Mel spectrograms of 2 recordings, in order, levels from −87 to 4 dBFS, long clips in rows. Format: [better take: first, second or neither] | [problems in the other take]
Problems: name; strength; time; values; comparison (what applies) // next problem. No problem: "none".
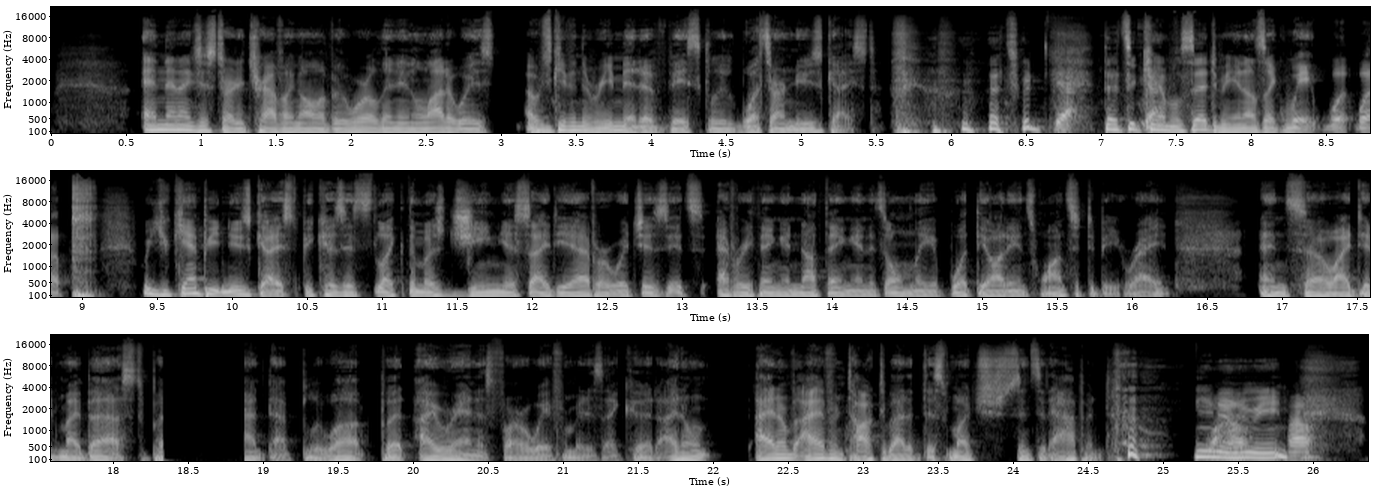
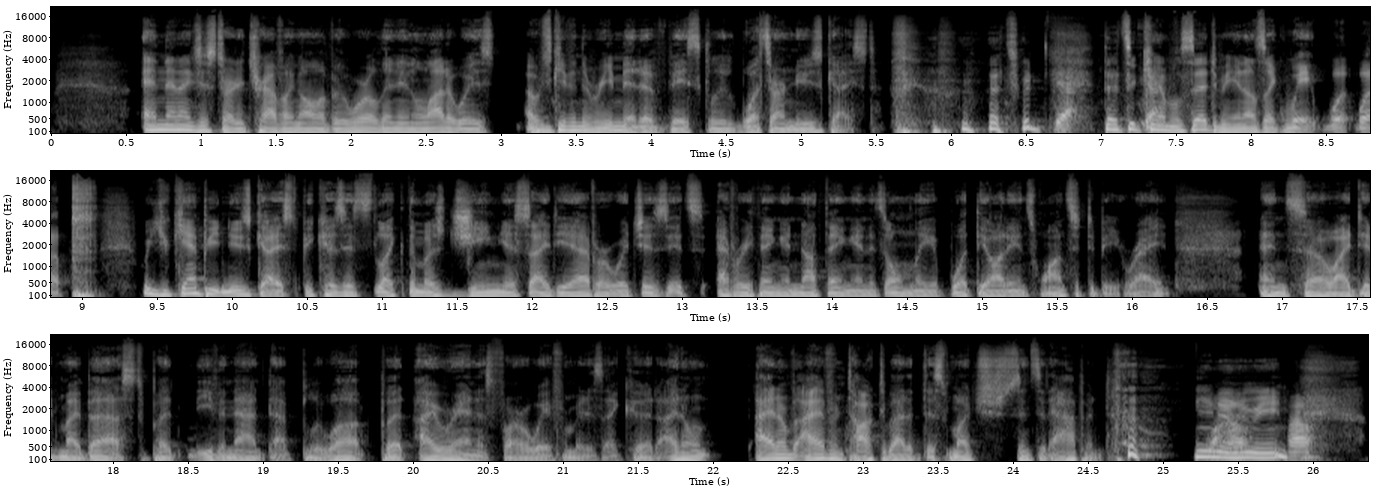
second | audio cutting out; at 18 s for 0.5 s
